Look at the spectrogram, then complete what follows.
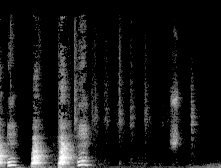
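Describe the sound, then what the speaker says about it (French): A dog barks several times in short loud bursts at passers-by in the street, then quieter yips and faint sounds follow, with a few brief clicks near the end. "mon chien aboie sur les passants dans la rue"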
